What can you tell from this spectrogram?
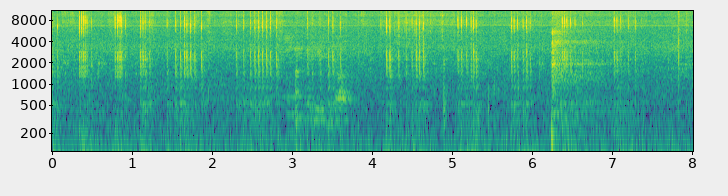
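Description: Near silence with faint clicks and scrapes of fingers turning a detented rotary encoder knob on a Lexicon MPX550 effects unit, and one sharper click about six seconds in.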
